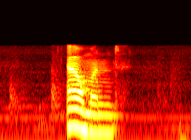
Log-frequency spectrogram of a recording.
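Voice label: "almond", British English, male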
